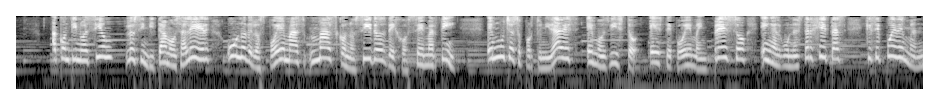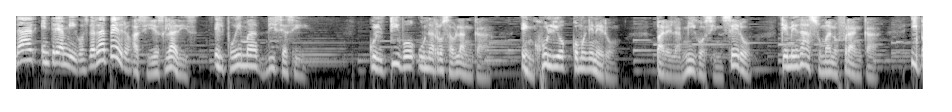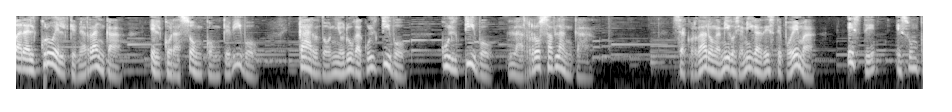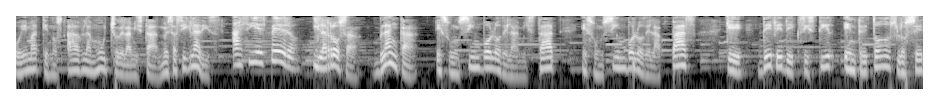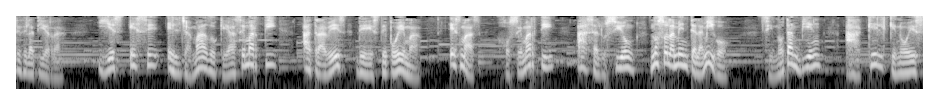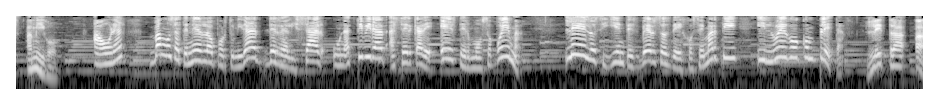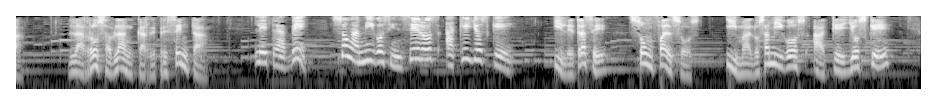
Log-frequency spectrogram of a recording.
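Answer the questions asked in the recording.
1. la amistad y la paz
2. nos dan su mano franca
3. nos arrancan el corazón con que vivimos (los crueles)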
